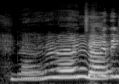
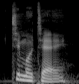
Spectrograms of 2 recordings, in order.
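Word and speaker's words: Timothée: Okay, Timothe, which I recently found out within my deep searches is you actually pronounce his name like Timothe or something like that. Oh. Timothe or something. Yeah, it's something crazy. French.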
